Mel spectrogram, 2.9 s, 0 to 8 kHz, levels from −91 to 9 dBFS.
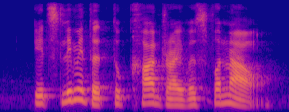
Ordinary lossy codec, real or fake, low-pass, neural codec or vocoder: none; fake; 7.2 kHz; codec, 44.1 kHz, 7.8 kbps, Pupu-Codec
